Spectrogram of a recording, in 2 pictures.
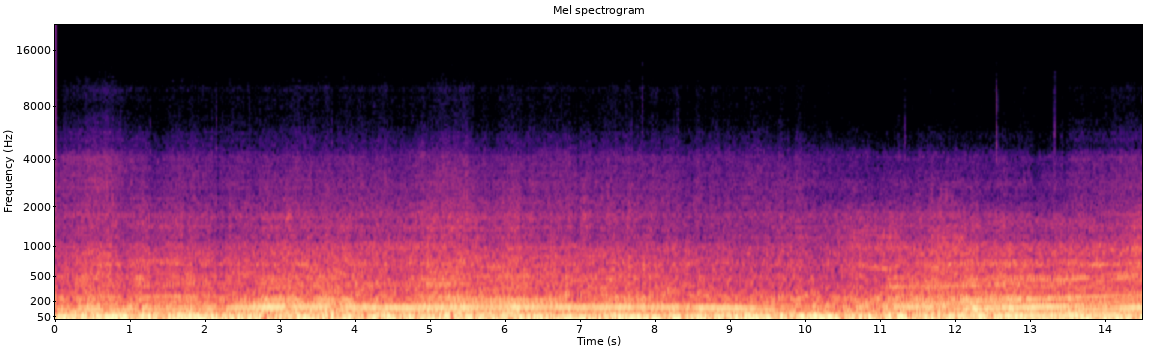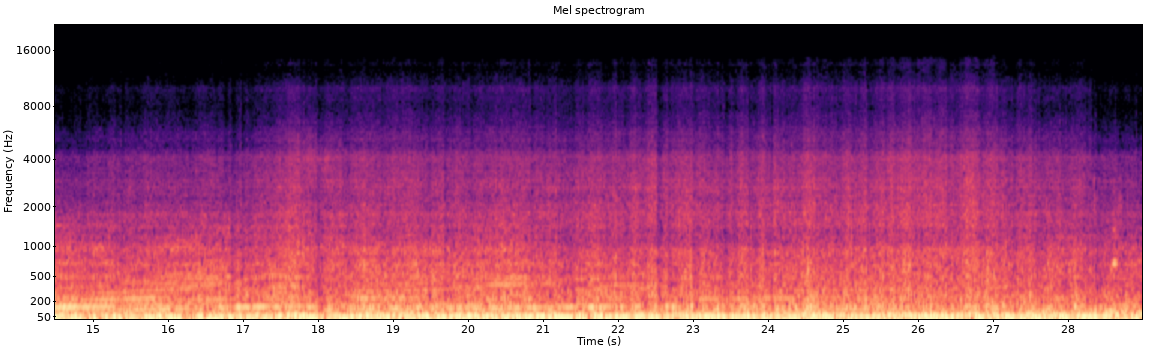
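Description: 2015 Mustang GT's 5.0-litre V8 engine heard from inside the cabin while lapping a race track, with heavy road and tyre noise. It holds fairly steady revs for the first ten seconds or so, then climbs in pitch as the car accelerates.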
